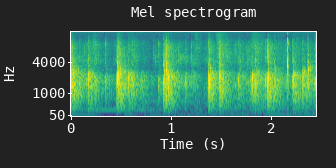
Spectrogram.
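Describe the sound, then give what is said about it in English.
Congregation giving a hand clap of praise in a church service: soft, rhythmic clapping in a quick, regular pulse of several beats, some claps landing more sharply than others. “Let's give the Lord a hand clap of praise this morning.”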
